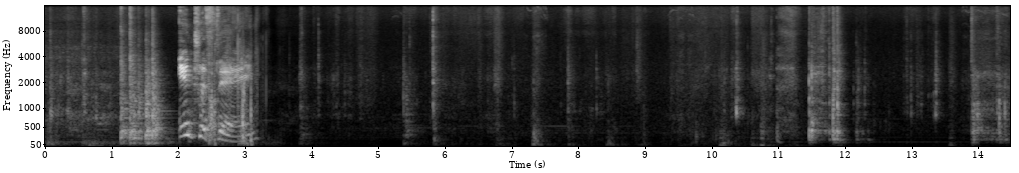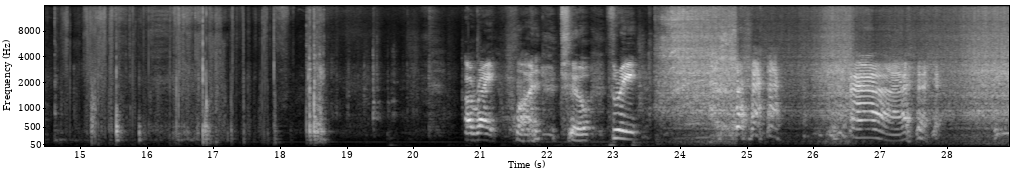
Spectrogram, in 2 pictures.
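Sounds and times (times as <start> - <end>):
child imitating car noises: 26.4 - 27.6.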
